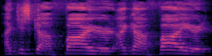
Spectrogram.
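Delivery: loud, high outburst, retold with full energy; imitating hyped-up frustration. Fired kid telling family in car, imitated hyped-up. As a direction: burst out with the news, acting the hothead. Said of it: "with all the energy".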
